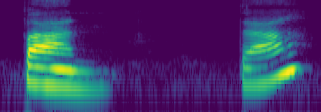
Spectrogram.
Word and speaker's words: pantalón: Pantalón. Pantalón. ¿Dónde lleva el acento esta palabra? Claramente en la última sílaba.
